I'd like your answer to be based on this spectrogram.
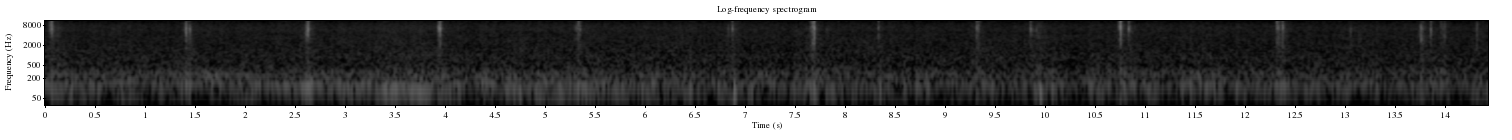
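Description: A small metal eyelash curler with a black rubber pad, held in one hand with long pink nails over a black microphone, is squeezed open and shut. About eighteen short, bright metallic clicks are spaced irregularly over a low, steady background rumble, each dying away almost instantly.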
